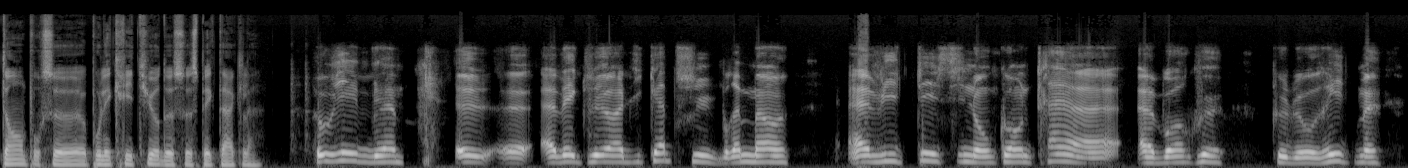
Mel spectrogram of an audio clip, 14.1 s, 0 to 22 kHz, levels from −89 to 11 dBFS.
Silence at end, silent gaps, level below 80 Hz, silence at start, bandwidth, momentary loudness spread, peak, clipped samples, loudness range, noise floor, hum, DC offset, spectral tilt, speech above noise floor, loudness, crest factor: 0.3 s; none; -48 dBFS; 0 s; 16 kHz; 7 LU; -6 dBFS; under 0.1%; 1 LU; -60 dBFS; none; under 0.1%; -4.5 dB/octave; 38 dB; -22 LUFS; 16 dB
